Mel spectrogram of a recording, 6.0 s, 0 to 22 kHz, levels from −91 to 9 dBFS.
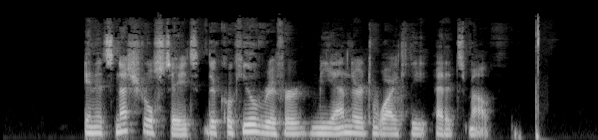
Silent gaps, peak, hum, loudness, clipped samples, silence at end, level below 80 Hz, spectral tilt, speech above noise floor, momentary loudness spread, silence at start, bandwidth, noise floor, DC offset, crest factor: none; 0 dBFS; none; -18 LUFS; under 0.1%; 0.6 s; -44 dBFS; -5 dB/octave; 61 dB; 9 LU; 0.85 s; 14 kHz; -78 dBFS; under 0.1%; 18 dB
